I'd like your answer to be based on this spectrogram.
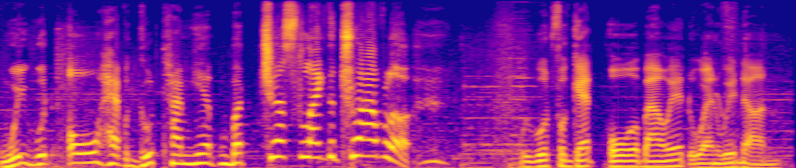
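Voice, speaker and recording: A man's voice: fairly high pitch, wildly swooping pitch, moderate pace. A young man from Vietnam, a native Vietnamese speaker with a Vietnamese accent, chatting casually on a live game stream and answering viewers while giving game advice. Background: game music.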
